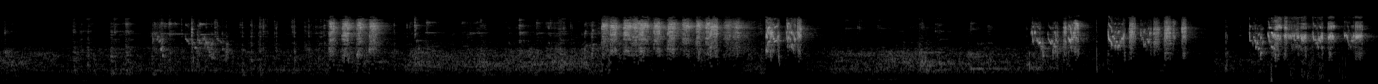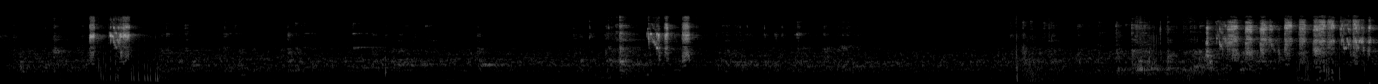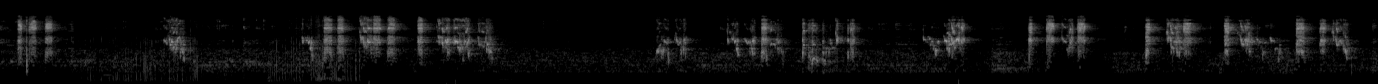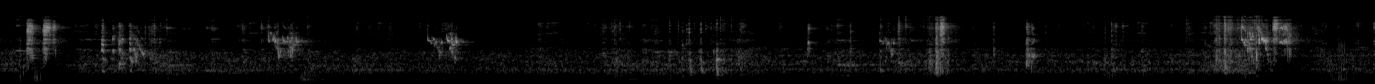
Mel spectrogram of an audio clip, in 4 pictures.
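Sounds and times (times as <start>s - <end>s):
bird chirping and squawking: 0.1s - 9.4s, 10.2s - 13.8s, 14.6s - 15.3s, 20.2s - 20.9s, 25.1s - 29.6s, 30.3s - 32.7s, 34.1s - 43.2s, 43.8s - 44.6s, 45.2s - 46.2s, 47.4s - 52.6s, 53.4s - 54.6s.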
